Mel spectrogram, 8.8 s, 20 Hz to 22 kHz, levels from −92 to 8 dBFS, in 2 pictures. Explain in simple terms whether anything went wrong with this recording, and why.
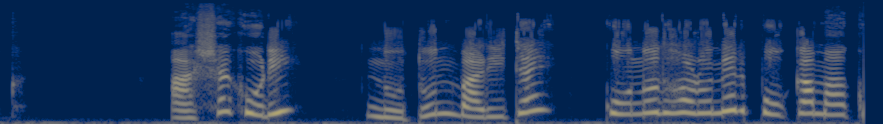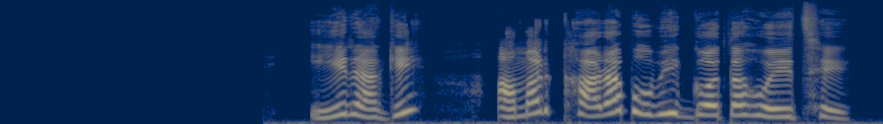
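Bluetooth SBC bit pool drop, from 1.33 to 4.10 s and again from 6.44 to 7.29 s: the wireless link got crowded, so the phone squeezed the speech into far fewer bits. The crisp top end vanishes and a gritty roughness creeps in until quality returns.

Playback stall, from 4.32 to 5.73 s: the speech cuts out completely for about 1.4 seconds, then carries on. The player likely ran short of audio data or was briefly held up, leaving nothing to play.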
